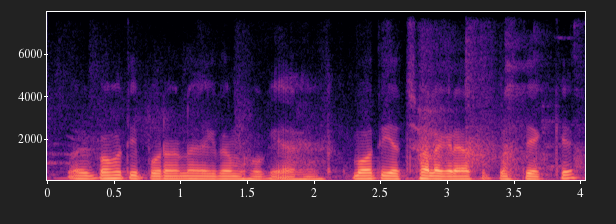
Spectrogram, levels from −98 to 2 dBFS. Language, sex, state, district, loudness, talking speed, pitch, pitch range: Maithili, male, Bihar, Begusarai, -22 LUFS, 280 wpm, 130 Hz, 125-140 Hz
